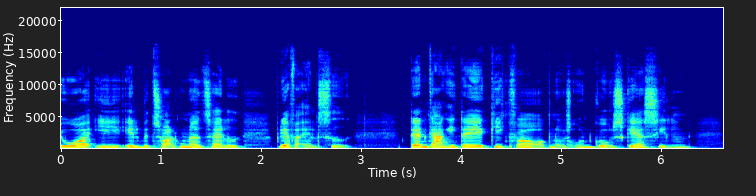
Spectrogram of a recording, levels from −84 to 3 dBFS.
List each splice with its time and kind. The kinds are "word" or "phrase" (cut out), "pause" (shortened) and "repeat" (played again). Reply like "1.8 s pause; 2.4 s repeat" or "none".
2.3 s word; 4.0 s word; 4.5 s word; 5.1 s word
